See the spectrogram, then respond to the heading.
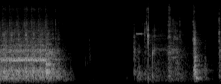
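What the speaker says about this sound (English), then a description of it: "I'm sewing quite close to the edge" A domestic sewing machine stitches close to the edge of fabric, a fast buzzing run that stops, followed after a short silence by a few shorter bursts of stitching.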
